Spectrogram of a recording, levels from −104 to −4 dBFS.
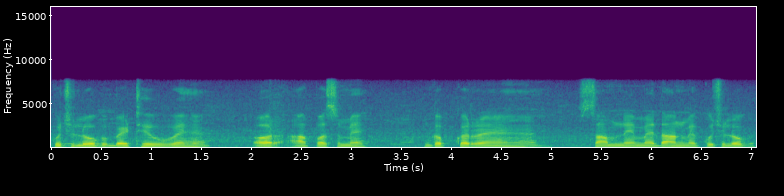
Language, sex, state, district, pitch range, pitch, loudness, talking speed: Hindi, male, Bihar, Katihar, 130-145 Hz, 135 Hz, -18 LUFS, 145 wpm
